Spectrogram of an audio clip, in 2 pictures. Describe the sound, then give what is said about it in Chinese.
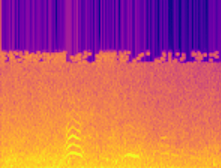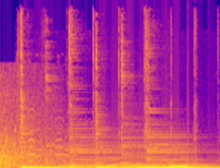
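Sea waves crash onto a shore of rocks and sandy beach in a steady roar of surf over the first half, with a few high gull cries above it, before a music track with a beat and sustained tones takes over. “刚才和大家听到的这一段片花，同样也是来自于我们男神音乐时间制作的一段片花，而正好我们采用的就是来自于大海的声音，海浪拍打在岸上，那样的礁石，那样的沙滩，那样的海鸥。”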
